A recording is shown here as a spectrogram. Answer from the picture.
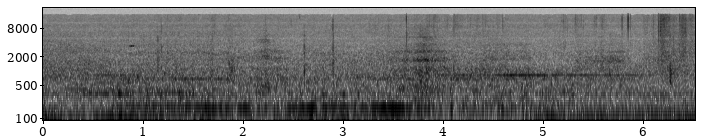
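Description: A motor or engine running with a steady low hum; a faint thin higher tone joins about four seconds in.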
